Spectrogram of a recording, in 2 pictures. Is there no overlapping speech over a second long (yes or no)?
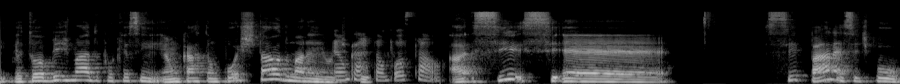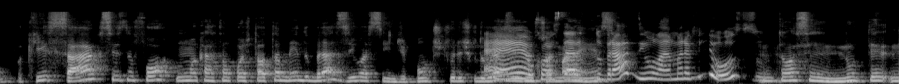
no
